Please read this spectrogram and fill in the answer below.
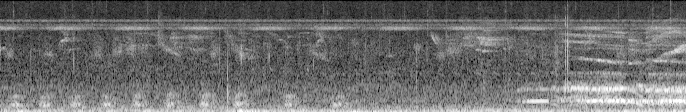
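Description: Tropical rainforest ambience: insects buzzing steadily at a high pitch, with a run of low, pulsed animal calls about twice a second in the first few seconds. About seven seconds in, a bird starts calling louder with a low, held note and a few higher, sliding notes above it.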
